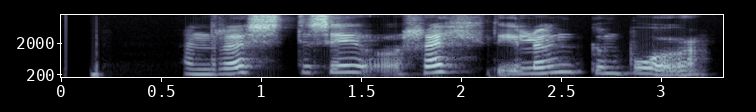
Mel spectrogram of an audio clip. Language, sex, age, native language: Icelandic, female, 30-39, German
